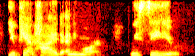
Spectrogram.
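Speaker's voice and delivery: ordinary talk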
